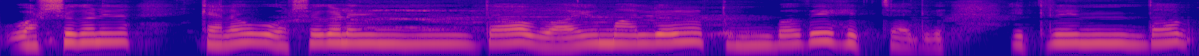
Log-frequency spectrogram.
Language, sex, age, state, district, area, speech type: Kannada, female, 18-30, Karnataka, Dakshina Kannada, rural, spontaneous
